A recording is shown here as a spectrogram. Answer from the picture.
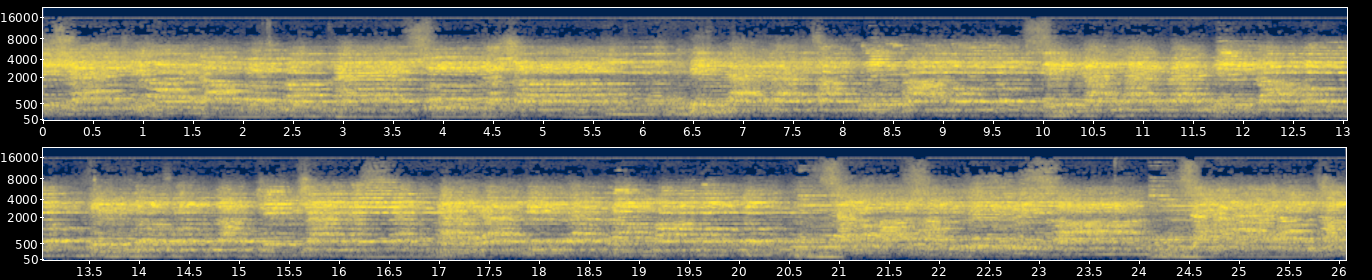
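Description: A choir singing with instrumental accompaniment.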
